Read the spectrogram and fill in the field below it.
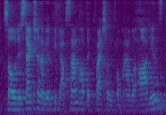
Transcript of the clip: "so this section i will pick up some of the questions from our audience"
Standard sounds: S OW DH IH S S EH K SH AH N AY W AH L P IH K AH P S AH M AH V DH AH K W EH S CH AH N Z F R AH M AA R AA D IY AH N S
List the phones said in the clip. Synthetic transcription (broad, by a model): S OW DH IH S S EH K SH AH N AY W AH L P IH K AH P S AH M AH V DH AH K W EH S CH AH N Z F R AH M AA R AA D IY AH N S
